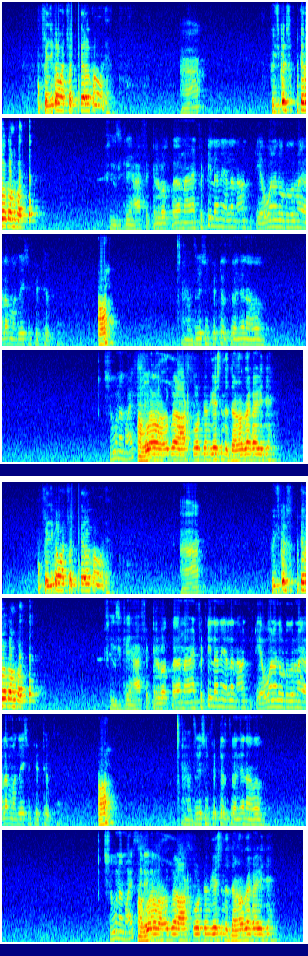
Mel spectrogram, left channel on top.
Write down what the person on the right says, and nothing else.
ಹಾ.
ಫಜಿಕಲ್ ಯಟ್ ಇರ್ಬೇಕು ನಾವೇ ಟ್ ಇನ ಎಲ್ಲ ನಾವನ್ ಫಟ್ ಯಾವನ್ ಹುಡುಗರು ನಾವ ಎಲ್ಲ ಮದ್ಶನ್. ಬಿಟ್ಟತ್ತು.
ಮೊದ್ಲೇಶಷನ್ ಫಿಟ್ ಇರ್ತೀವಂದೆ ನಾವು. ಶಿವು ನನ್ ವಾಯ್ಸ್ ಸರಿಯಾಗಿಲ್ಲ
